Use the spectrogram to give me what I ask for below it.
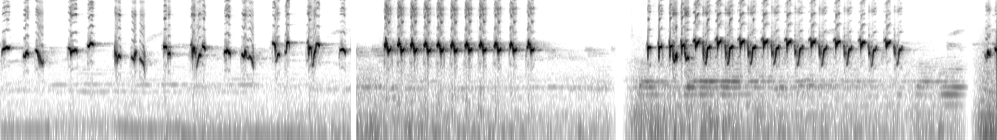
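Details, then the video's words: Yellow-vented bulbul lure recording of an energetic singer, played to provoke caged birds into answering and singing; loud rapid series of sharp, chirping notes, then two long bursts of fast repeated, slurred notes, about four per second. "Pancingan trucukan gacor agar BUNYI jadikan BURUNG TRUCUKAN GACOR NYAUT EMOSI"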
